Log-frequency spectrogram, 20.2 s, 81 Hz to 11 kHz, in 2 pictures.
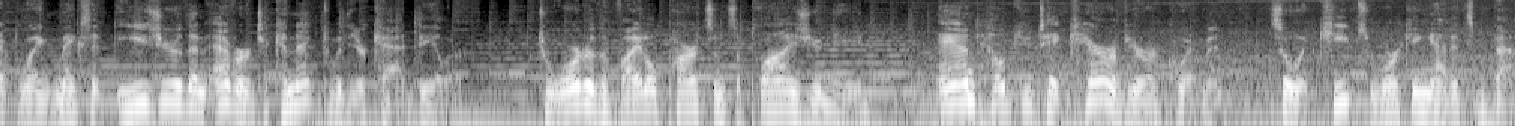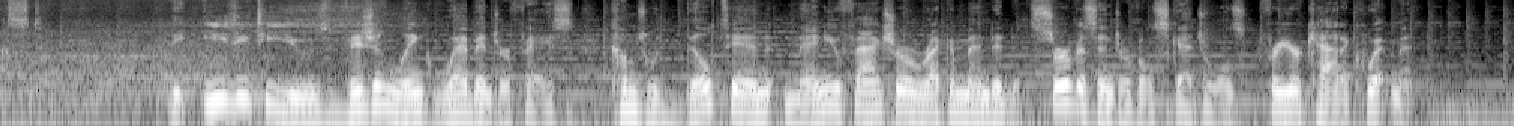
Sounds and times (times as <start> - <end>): Speech: 0.0 - 10.4, 11.2 - 19.6
Music: 0.0 - 20.1.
